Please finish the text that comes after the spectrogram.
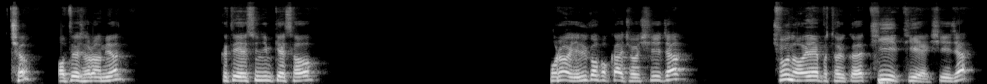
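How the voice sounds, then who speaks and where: A male pastor delivering a sermon in a church, with a voice that sits high for a man. He talks in a loose, conversational way and keeps turning questions back to the congregation. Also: unhurried, pauses often, darkish tone.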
